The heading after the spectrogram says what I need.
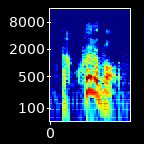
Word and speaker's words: Equitable: I found, just hanging around and wandering, the old Equitable, it's pronounced Equitable to you, but locally there in the Balmer dialect, Equitable, Assurance Society's collection of city directories going back to 1794.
